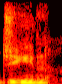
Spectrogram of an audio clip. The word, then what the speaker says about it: Jin: But it's spelled to someone Jin, which I've always said Jin. That's true. That's interesting. But he said like his voice was Gene.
